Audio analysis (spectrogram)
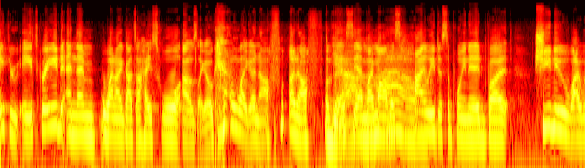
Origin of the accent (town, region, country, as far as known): Edison, New Jersey, United States; born or raised there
